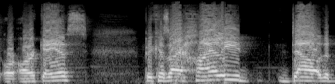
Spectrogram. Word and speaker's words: Arceus: it would make sense, because why else would Arceus summon you, you know, if you are dealing with godly Pokemon?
